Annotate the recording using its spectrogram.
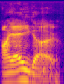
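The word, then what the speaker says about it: Iego: a planet that is not called Lego, even though my subtitles thought that it was. Yeah. It's called Iago, spelled with an I.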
